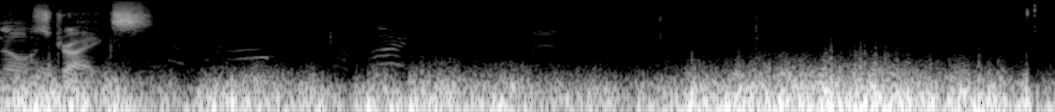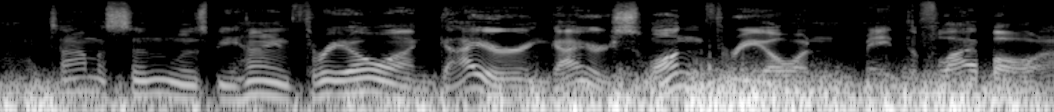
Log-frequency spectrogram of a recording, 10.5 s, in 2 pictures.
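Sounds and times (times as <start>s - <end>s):
gusty wind buffeting the microphone during a regional baseball game: 0.0s - 10.5s
speech: 6.0s - 10.5s.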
